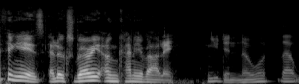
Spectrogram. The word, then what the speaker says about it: Uncanny Valley: The only thing is, it looks very Uncanny Valley.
